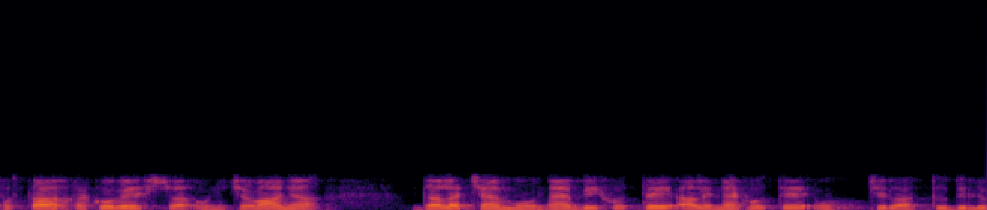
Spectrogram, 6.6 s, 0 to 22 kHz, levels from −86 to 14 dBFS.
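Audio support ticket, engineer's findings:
G.729 codec, whole clip: speech band-limited to roughly 200 Hz to 3.4 kHz, slightly rough and synthetic. Sounds like G.729A. Speech is rebuilt from a filter, a pitch predictor and a few pulses per frame, so fine detail goes grainy. The damage is plainly audible and the sound points to an 8 kbit/s link.

VoIP packet loss concealed by the speech codec, four spots. Lost audio gets filled with a stretched buzzy tone or coloured noise that fades, and it stays weak for a bit after packets come back.
0.39 to 0.49 s, just before "tako vešča uničevanja": about 60 ms gone, which fits three 20 ms packets.
2.10 to 2.28 s, between "tako vešča uničevanja" and "da le čemu": 80 ms lost, scattered over 160 ms, with the longest gap 40 ms.
3.62 to 3.73 s, after "da le čemu": 40 ms lost.
5.54 to 5.83 s: 260 ms lost, the worst one.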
